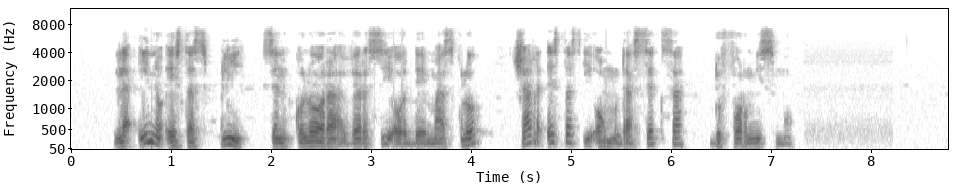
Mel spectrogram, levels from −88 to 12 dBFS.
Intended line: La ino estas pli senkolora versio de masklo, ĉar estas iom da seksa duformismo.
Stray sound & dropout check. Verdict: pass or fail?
pass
